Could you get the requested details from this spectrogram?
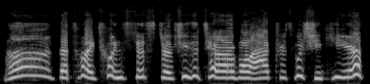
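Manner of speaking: feigned innocence. Pretend. Pretending her twin is someone else.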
